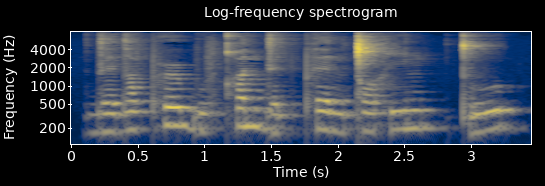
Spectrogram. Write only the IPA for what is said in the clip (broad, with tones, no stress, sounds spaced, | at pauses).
d ɛ˨ d ɑ˧ v pʰ ə˞˦ b u˨ v qʰ ʊ˦ nʲ d ɛ˨ t pʰ ɛ˦˨ ŋ ǀ ɔ˧ h i˦ nʲ | tʼ u˨˦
